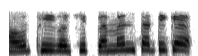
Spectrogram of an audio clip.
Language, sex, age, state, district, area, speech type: Odia, female, 18-30, Odisha, Koraput, urban, conversation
